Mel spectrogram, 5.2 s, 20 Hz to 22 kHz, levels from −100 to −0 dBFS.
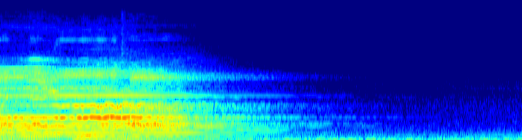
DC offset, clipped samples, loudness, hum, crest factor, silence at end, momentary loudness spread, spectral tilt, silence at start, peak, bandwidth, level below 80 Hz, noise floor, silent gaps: under 0.1%; under 0.1%; -29 LUFS; none; 16 dB; 2.55 s; 21 LU; -7 dB/octave; 0 s; -16 dBFS; 7.6 kHz; -58 dBFS; -61 dBFS; none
